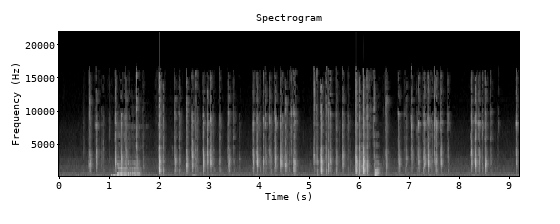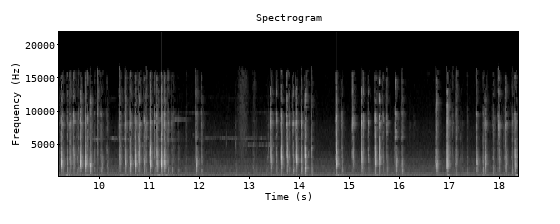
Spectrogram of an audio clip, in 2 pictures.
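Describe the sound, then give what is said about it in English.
Rapid, irregular clatter of keys on a computer keyboard, fairly loud, continuing in bursts with brief pauses and a faint low rumble in the background, as someone types in a 10-digit mobile phone number to register a phone account online. “I have, by typing it in and then clicking next.”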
